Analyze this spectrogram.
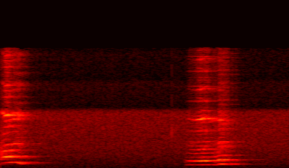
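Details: A pet parrot mimicking human speech indoors, two short voiced utterances with harmonic, speech-like bands, one at the start and another near the end, separated by a quiet pause.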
